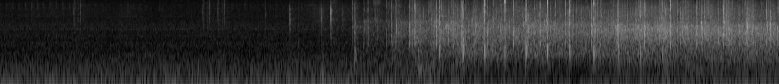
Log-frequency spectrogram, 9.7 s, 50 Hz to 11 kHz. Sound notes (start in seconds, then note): 4.4 applause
